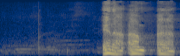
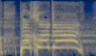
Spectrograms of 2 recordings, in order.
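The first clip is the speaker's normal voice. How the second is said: calling out to a celebrity at a distance; shouting a name; much slower than usual. Retold or imitated. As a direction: yell "Bill Clinton!" across the field, stretched out. Spots Clinton, calls out.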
